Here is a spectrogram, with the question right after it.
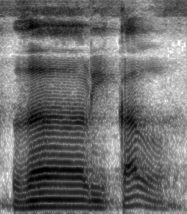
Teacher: Huruf dza yang pertama hukumnya mad thabi'i panjangnya dua harakat.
